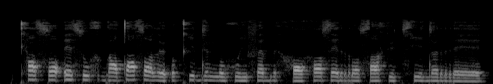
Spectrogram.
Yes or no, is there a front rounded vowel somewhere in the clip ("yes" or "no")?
yes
